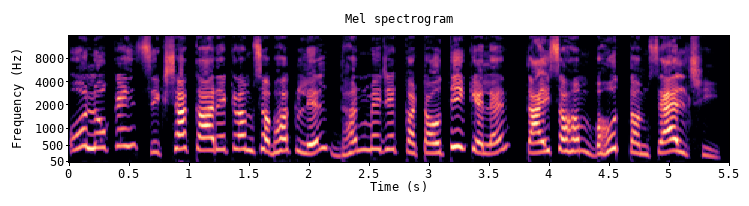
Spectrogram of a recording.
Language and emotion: Maithili, angry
